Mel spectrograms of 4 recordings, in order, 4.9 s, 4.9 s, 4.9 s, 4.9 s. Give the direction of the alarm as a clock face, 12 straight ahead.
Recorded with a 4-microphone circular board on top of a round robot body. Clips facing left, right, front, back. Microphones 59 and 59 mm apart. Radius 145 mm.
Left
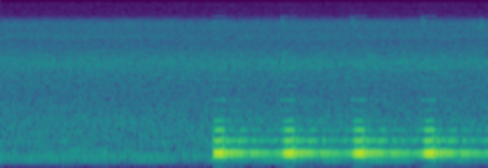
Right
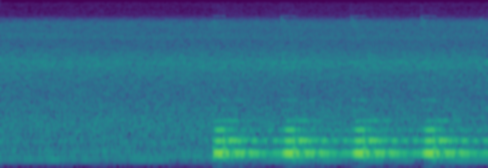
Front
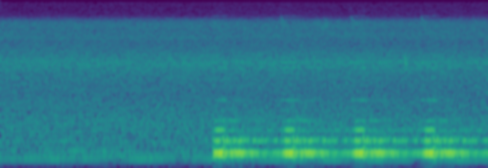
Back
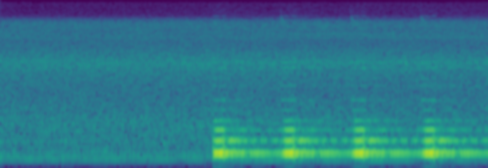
8 o'clock.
